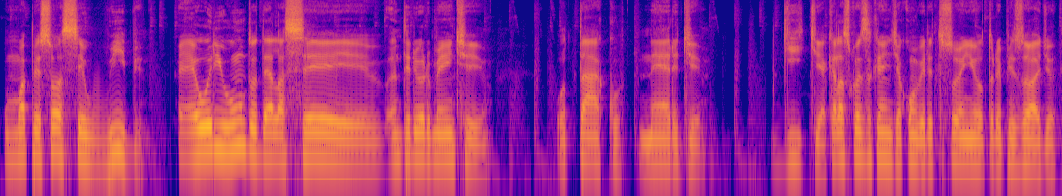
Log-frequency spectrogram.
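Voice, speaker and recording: A man's voice: medium pitch, steady tone, a little slow, darkish tone, no room sound, faint music behind. A Brazilian man explaining things casually on a podcast, often checking in with tag questions. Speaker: podcast panelist.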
